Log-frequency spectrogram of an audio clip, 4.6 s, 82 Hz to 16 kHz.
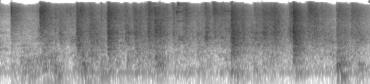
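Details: Energetic 11-week-old German Shorthaired Pointer puppies at play indoors after 25 minutes of running around outside, giving short, sharp yelps and barks in irregular bursts, roughly every two seconds, with faint household sounds.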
